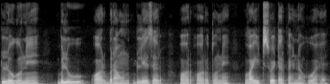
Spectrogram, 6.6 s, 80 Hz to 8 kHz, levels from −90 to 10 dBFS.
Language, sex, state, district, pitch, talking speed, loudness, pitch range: Hindi, male, Gujarat, Valsad, 105 Hz, 125 wpm, -21 LUFS, 95-115 Hz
